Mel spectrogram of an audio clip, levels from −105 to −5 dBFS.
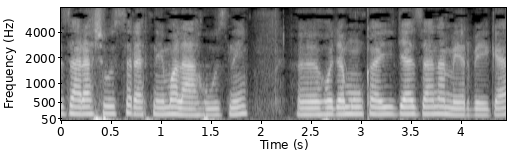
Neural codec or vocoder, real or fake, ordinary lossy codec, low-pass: none; real; none; none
